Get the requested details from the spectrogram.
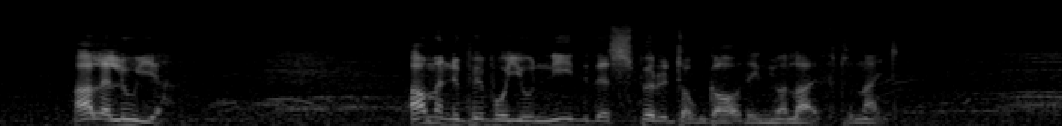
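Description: A young man speaks with animation through a microphone in a large echoing hall.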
